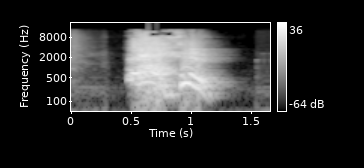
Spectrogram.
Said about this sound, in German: Oh, ich muss niesen.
